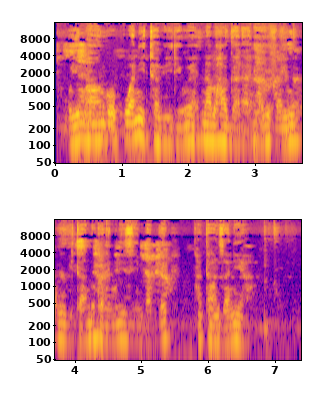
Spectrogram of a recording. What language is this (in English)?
Kinyarwanda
